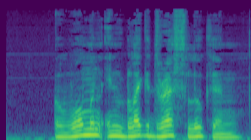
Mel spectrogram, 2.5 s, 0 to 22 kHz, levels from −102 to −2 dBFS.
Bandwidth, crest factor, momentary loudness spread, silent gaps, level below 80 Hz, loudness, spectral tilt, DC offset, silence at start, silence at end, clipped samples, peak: 16 kHz; 14 dB; 8 LU; none; -52 dBFS; -25 LUFS; -7.5 dB/octave; under 0.1%; 0.35 s; 0.1 s; under 0.1%; -10 dBFS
